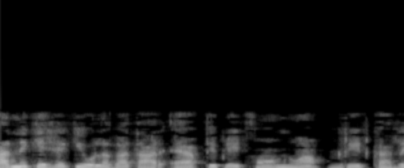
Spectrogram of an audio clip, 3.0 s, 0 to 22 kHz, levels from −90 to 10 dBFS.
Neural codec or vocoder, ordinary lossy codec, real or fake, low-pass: none; AAC, 32 kbps; real; 7.2 kHz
